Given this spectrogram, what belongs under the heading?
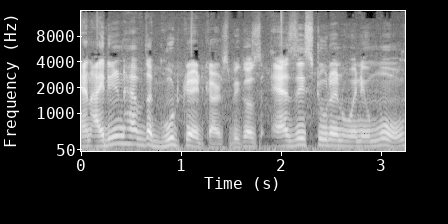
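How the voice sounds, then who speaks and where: With ordinary pitch variation and a fairly quick pace, a man's speech comes through noticeable background noise. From Bangladesh. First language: Bengali. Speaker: tech startup founder. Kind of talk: interview. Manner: hesitant, many fillers.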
